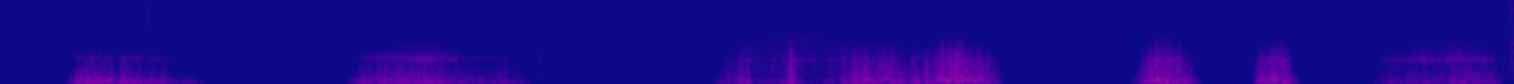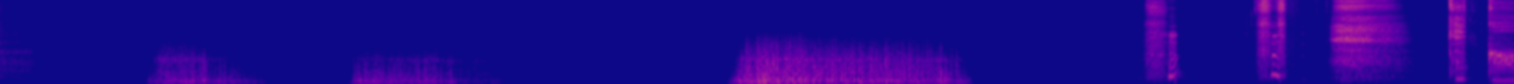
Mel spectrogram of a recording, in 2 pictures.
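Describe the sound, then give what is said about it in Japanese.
A series of soft, warm breaths puffed into the ear, about a dozen short exhales with brief pauses between them, followed by a few crisp clicks at the end. “もっと味わっていいんですよ。私の生温かいゾクゾクする吐息。”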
